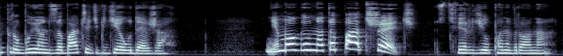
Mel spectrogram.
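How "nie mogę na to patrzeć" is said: high, loud dismay; appalled complaint. A narrator's reading. Crow unable to watch the cow hammer, appalled. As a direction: wail that you cannot bear it.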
